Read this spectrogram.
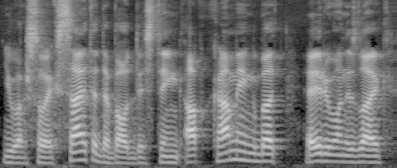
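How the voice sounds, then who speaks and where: This is a travel vlogger from Latvia addressing the camera in a casual way. He has a Latvian accent, a medium-pitched voice and a moderate pace, and he sounds earnest and reflective, often repeating words to stress a point.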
